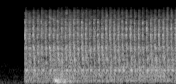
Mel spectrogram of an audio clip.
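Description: Running engine with a fast, even metallic ticking throughout; typical of a direct-injection high-pressure fuel pump ticking away.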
